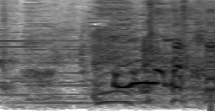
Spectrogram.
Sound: gasps

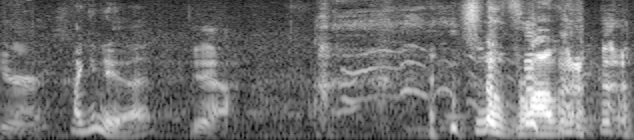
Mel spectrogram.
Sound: men chuckle

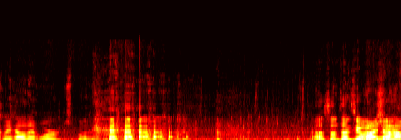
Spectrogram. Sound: laughs

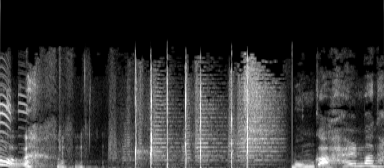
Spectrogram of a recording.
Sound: clap clap clap clap!!!

